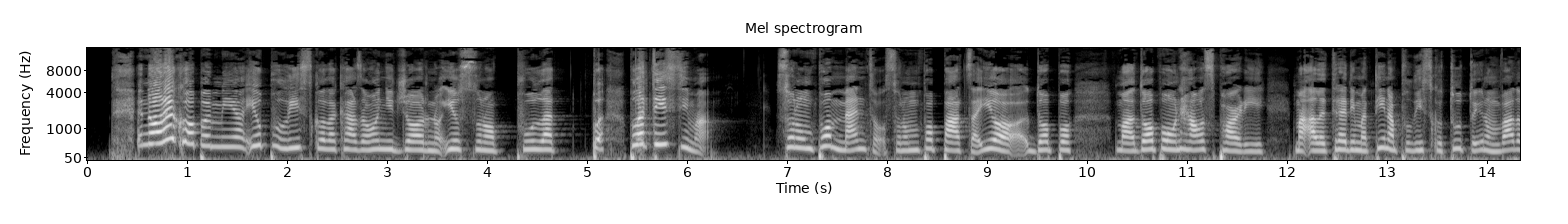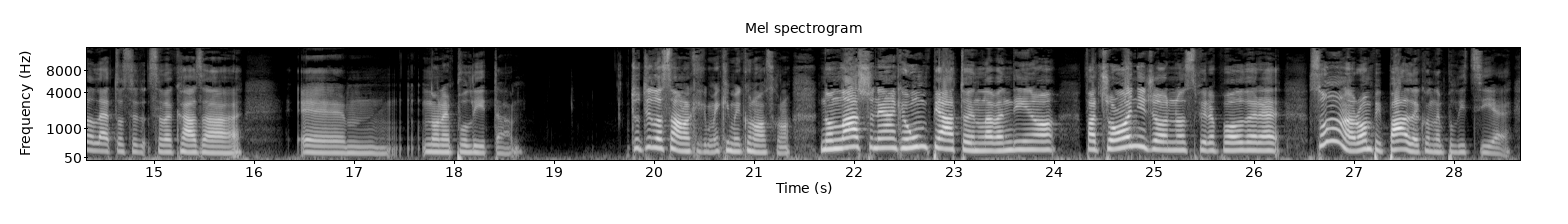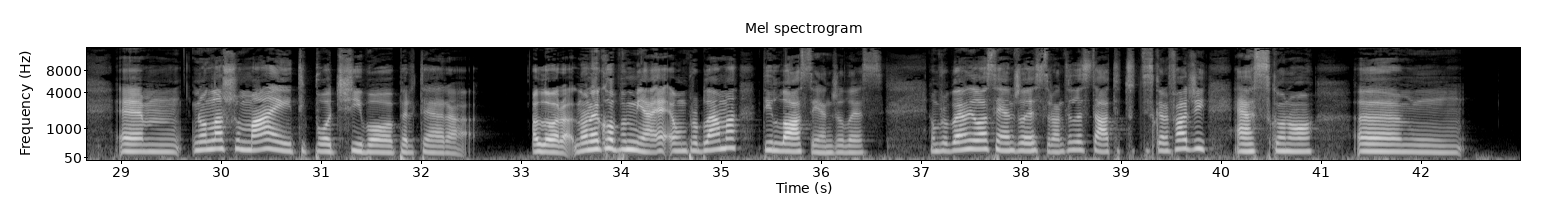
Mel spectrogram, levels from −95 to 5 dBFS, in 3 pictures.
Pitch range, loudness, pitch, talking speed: 200-260 Hz, -17 LUFS, 225 Hz, 150 wpm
